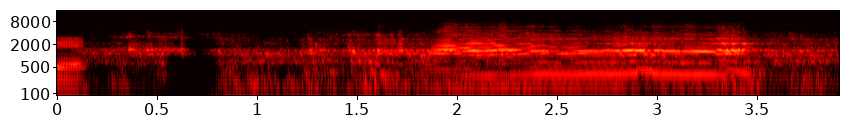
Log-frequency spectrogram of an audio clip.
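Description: A whale singing, picked up on a hydrophone after it dove right in front of the listeners: long, low, moaning tones with rich harmonics, swelling and wavering over a few seconds, with a brief dip before a louder sustained call.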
